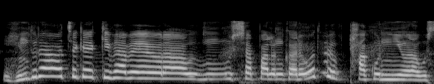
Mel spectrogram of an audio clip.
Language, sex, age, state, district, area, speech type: Bengali, female, 45-60, West Bengal, Dakshin Dinajpur, urban, spontaneous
